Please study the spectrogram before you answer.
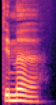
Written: demur

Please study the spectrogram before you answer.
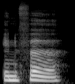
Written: infer

